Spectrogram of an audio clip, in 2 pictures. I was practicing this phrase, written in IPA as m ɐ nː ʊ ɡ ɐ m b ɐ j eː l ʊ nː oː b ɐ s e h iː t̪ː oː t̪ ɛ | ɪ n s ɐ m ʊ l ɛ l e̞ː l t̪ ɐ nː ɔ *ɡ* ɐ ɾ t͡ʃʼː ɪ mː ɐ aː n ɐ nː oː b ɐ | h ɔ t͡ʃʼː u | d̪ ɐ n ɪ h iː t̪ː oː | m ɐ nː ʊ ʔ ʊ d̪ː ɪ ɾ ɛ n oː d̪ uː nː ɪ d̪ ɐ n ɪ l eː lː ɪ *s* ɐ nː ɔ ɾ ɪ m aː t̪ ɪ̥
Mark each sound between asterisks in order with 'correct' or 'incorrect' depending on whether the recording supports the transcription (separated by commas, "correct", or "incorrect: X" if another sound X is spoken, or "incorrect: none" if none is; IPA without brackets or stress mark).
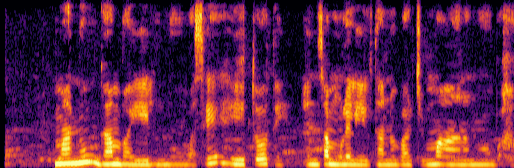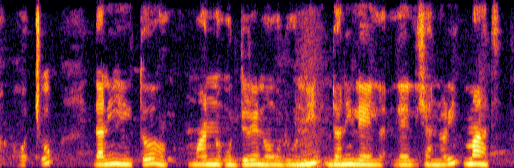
incorrect: b, incorrect: ʃ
